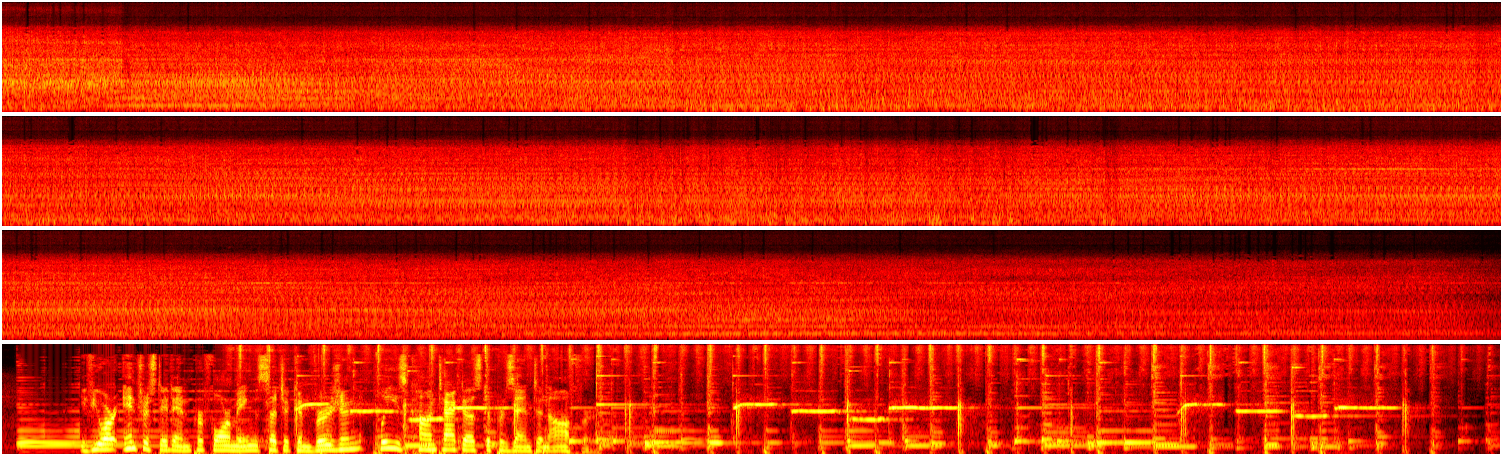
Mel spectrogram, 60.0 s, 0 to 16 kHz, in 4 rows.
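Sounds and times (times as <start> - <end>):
generator engine running: 0.0 - 59.1.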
